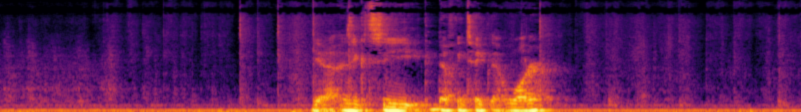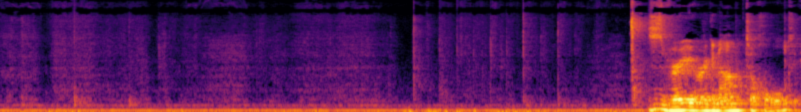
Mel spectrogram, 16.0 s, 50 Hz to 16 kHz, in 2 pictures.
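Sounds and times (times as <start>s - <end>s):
shaving brush scratchy brushing: 0.0s - 14.8s
steady low hum: 0.0s - 16.0s.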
